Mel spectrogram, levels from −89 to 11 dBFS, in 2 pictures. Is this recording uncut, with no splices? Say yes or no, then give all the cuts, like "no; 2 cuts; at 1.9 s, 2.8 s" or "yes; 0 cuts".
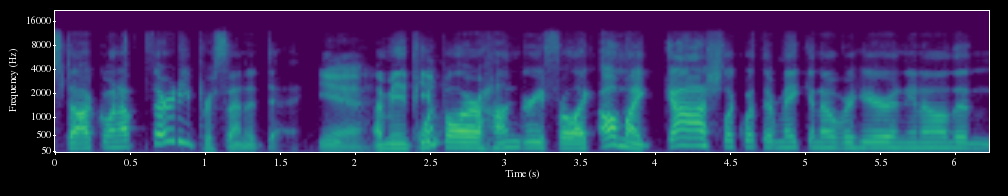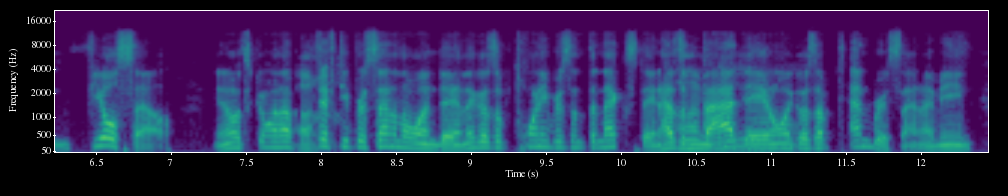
yes; 0 cuts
